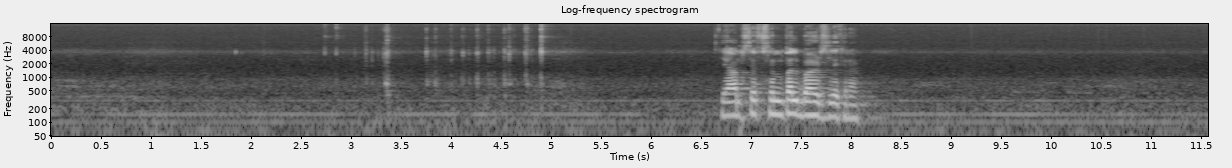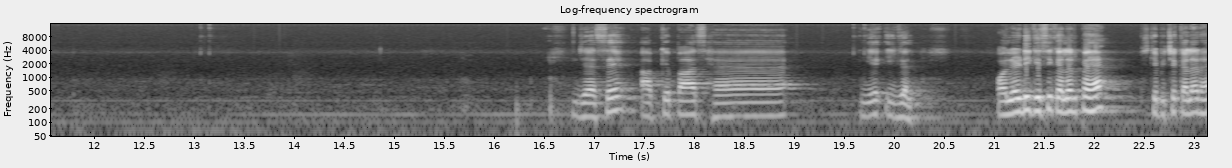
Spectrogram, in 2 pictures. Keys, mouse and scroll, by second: 0.4 scroll down 1, 1.0 scroll down 1, 2.7 click, 3.2 ctrl+a, 3.5-5.1 typing, 8.2 scroll down 1, 9.0 scroll down 1, 9.8 scroll down 1, 10.3 scroll down 1, 10.9 scroll down 1, 13.0 click, 14.0 scroll down 1, 14.6 scroll down 1, 19.6 click, 22.8 right click.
